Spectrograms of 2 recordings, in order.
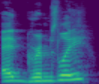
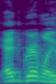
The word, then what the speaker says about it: Ed Grimley: now is the uh the wacky Misadventures of Ed Grimsley Ed Grimley Grimley Ed Grimley that's it I I always mispronounce that really liked that show when I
